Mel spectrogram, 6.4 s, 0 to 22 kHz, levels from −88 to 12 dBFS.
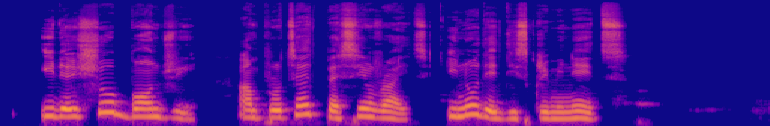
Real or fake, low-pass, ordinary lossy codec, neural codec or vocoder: real; none; none; none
